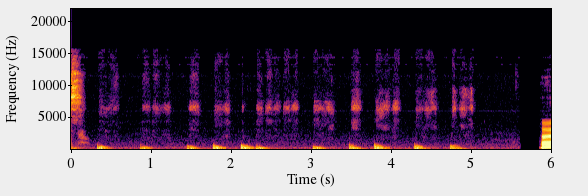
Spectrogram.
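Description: Pen writing the word "centimetres" on an interactive whiteboard: faint, short scratchy strokes, about two a second.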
